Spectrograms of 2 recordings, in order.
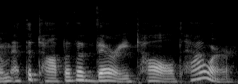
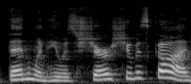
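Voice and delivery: plain reading voice

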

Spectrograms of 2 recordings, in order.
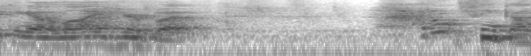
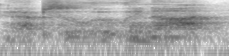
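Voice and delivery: whispered reply. Acted. Eager henchman answers.

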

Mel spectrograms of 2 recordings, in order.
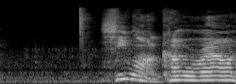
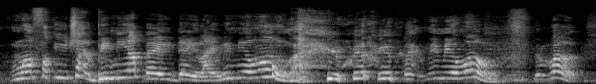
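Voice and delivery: high, fast fed-up rant with a laugh; exasperated; 8 semitones higher than usual. Retold or imitated. To the girl who hits him, high fed-up rant. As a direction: tell her to quit it already.

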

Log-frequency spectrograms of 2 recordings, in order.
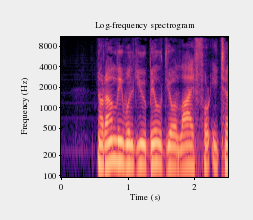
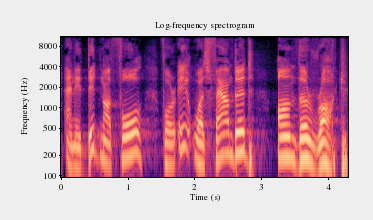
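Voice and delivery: higher, fervent reading with slowed ends; scripture preaching; 4 semitones higher than usual. Acted. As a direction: proclaim the parable to the congregation. Preaching the parable.

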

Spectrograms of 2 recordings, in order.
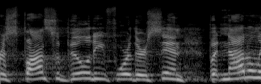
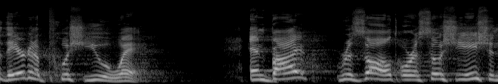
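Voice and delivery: ordinary delivery

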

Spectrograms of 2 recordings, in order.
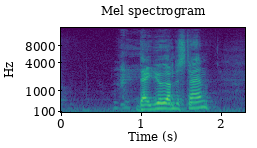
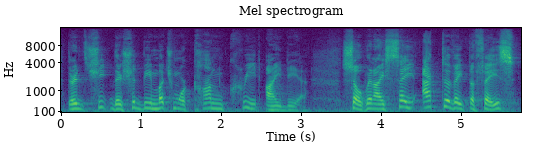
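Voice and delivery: ordinary talk, nothing marked

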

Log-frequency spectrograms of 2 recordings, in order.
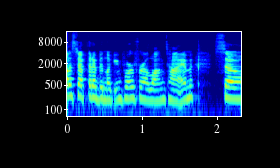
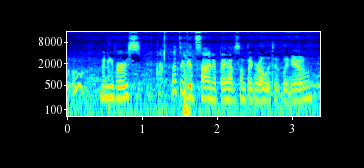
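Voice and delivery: normal talking voice

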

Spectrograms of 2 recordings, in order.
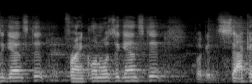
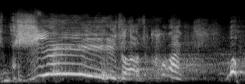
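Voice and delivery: stunned shout; 13 semitones higher, much slower than usual. Acted. Appraiser shouting as he reads Jesus's name on the piece. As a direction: let the shock explode out of you slowly.

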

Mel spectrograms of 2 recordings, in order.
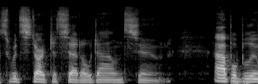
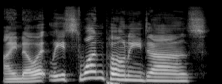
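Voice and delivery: a hint of a higher playful tease; mildly raised sing-song tease; lightly teasing; 8 semitones higher, 5 dB louder than usual. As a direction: nudge a friend playfully. Pinkie teasing Rarity.

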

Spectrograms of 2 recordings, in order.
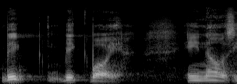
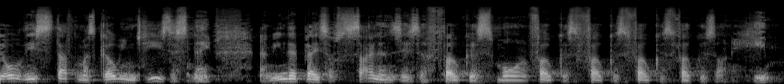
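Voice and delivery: ordinary talk

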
